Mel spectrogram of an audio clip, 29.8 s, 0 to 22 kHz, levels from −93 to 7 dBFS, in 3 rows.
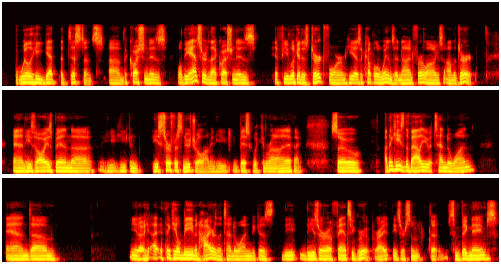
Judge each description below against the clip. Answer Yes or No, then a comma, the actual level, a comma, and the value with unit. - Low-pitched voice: Yes, low, 110 Hz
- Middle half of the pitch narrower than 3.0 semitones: Yes, narrow, 2.4 semitones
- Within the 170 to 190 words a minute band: Yes, average, 185 wpm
